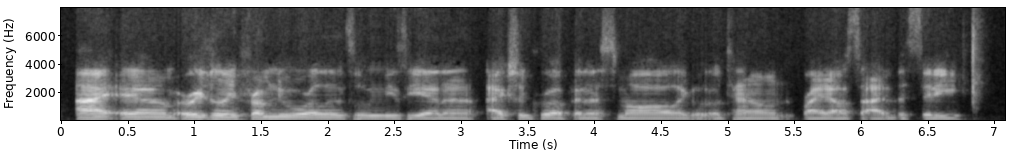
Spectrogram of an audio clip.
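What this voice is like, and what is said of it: Low, less peppy morning voice. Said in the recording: “This is my morning voice. Usually like my voice is a lot like peppier ... my morning voice is like my R&B voice”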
